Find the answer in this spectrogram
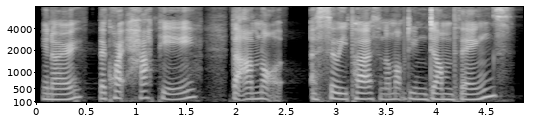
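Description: A woman's voice: on the low side, steady tone, normal speed, smooth, no room sound. Chatty young woman, dry sound. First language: Cantonese. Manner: chatty, many fillers and restarts. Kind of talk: casual podcast chat.

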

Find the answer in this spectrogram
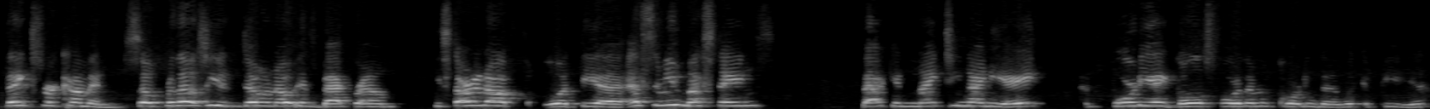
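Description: Husky high-voiced man hosting a podcast. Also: moderate pace, highs cut off. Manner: relaxed, reads out guest background with fillers. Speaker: podcast host. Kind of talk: casual podcast interview.

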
